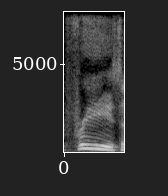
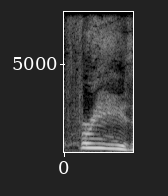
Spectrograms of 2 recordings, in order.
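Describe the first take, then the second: First: A higher, louder "Freeze!" in a movie-cop retelling; mock shout. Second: A high, louder "Freeze!" like a movie cop; mock shout. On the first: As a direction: call it out like a cop in the film. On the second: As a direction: bark the cop's order in fun. Retelling a movie cop yell.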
